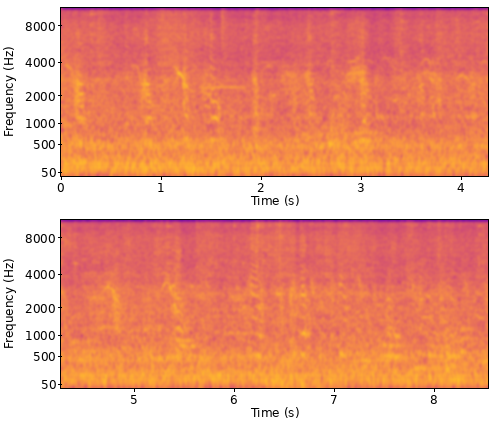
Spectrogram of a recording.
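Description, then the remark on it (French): A crowd of chickens at a slaughterhouse clucks and squawks continuously in a confined area under blue light before being hung on the line, their calls packed close together over a loud, steady industrial rumble, with faint voices mixed in. “Cette lumière bleue, c'est surtout pour éviter que le poulet soit stressé avant d'être accroché sur la chaîne et surtout avant d'être électrocuté et saigné, parce que le poulet ne doit pas être stressé.”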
